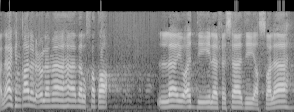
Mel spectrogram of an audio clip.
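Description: A man teaching Quran recitation in a slow, deliberate religious lesson, stressing each letter as he corrects pronunciation. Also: on the high side. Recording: dull lo-fi sound with long reverb and hum.

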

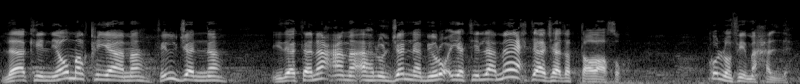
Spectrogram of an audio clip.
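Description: A man giving a religious lesson, speaking deliberately, repeating words, spelling out pronunciations and asking the listeners rhetorical questions. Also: high voice, lo-fi sound. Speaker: religious teacher. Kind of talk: religious lesson explaining a hadith.

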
